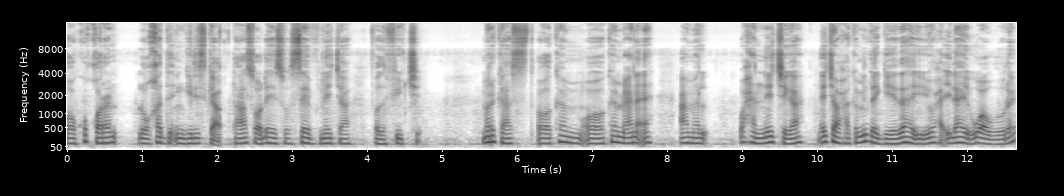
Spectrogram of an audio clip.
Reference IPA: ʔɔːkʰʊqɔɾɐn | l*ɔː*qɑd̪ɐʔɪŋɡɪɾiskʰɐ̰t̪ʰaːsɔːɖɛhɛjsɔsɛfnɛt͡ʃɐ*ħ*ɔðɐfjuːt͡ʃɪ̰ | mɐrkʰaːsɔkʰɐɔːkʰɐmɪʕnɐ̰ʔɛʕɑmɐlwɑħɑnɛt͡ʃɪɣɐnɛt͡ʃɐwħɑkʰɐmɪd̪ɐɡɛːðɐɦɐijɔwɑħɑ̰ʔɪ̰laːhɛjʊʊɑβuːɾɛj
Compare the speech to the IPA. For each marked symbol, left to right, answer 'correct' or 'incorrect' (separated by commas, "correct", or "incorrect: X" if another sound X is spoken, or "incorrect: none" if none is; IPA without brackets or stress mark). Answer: incorrect: uː, incorrect: f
